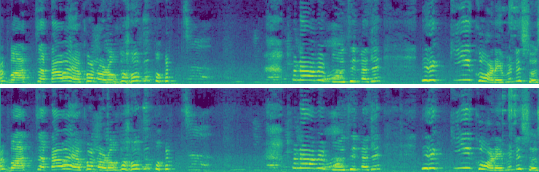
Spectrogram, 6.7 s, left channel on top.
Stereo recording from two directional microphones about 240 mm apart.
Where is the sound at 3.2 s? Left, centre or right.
Centre.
